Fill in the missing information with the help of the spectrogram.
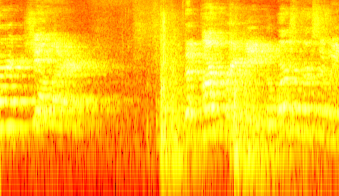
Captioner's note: loud thud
